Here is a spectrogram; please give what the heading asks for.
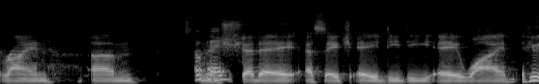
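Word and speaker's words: Ryne: human rights commission yeah it's r-y-n-e i think he pronounces it ryan um okay s-h-a-d-d-a-y if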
